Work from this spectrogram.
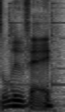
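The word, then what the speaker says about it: Loewe: foreign sister and Louvre yes that is pronounced Louvre oh okay I what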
